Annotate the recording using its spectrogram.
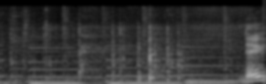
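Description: Background music with held notes and a bass line. Two light taps fall in the middle as a baseball is worked into a clear plastic tube.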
